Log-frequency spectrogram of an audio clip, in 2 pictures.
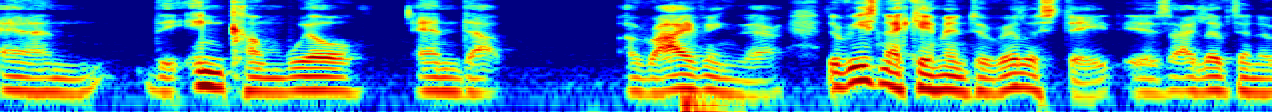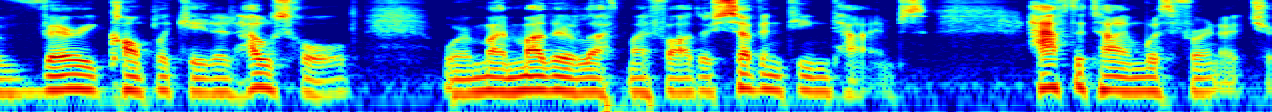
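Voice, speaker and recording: In a western Canadian accent, a man speaks with a very deep, low pitch and fairly even intonation at a moderate pace. The recording is very clean, with a silent background. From Canada, East Vancouver. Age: 60s. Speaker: real estate marketing executive. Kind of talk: interview.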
